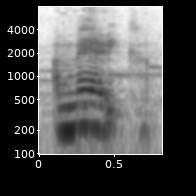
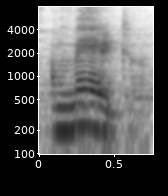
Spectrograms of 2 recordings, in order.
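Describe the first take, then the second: The two takes are said the same way.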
